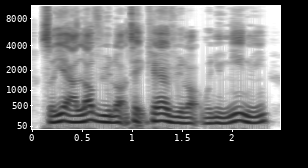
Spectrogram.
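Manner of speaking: ordinary talk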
